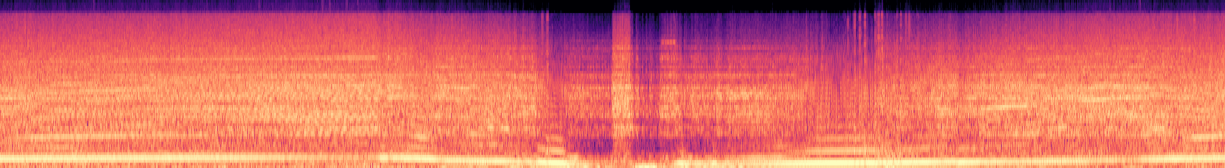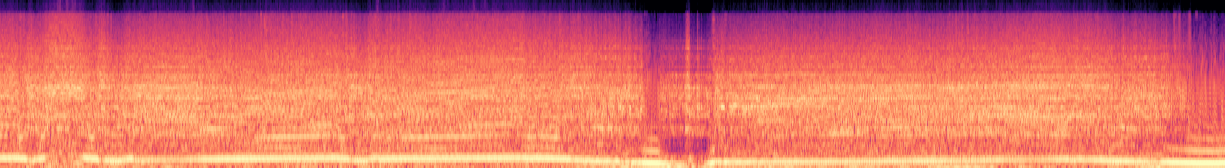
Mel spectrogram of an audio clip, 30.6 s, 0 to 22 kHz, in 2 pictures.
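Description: Formula Estonia 21 single-seater's engine heard onboard at racing speed. It holds high revs, then drops steeply twice as the driver brakes and downshifts. Each time it climbs back up through the gears, with brief dips at the upshifts.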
